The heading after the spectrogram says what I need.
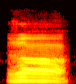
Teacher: र उच्चारण करने पर एक कंपन उत्पन्न होता है, इसलिए इसको प्रकम्पी व्यंजन कहा जाता है।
